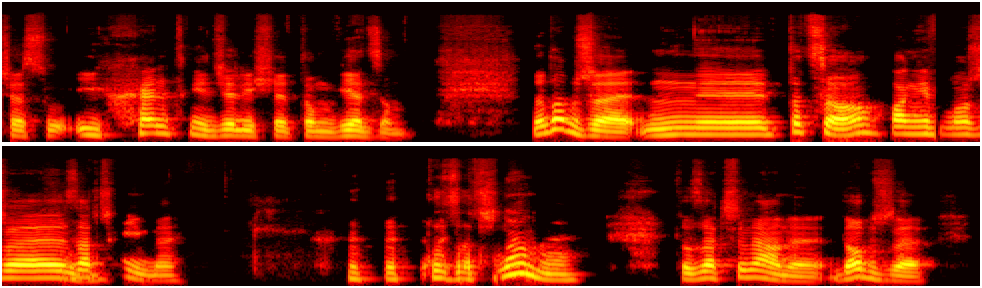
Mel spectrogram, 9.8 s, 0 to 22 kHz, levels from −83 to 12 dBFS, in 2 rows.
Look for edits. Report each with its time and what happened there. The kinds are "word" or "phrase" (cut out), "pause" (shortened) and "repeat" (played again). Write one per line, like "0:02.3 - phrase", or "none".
0:04.7 - word

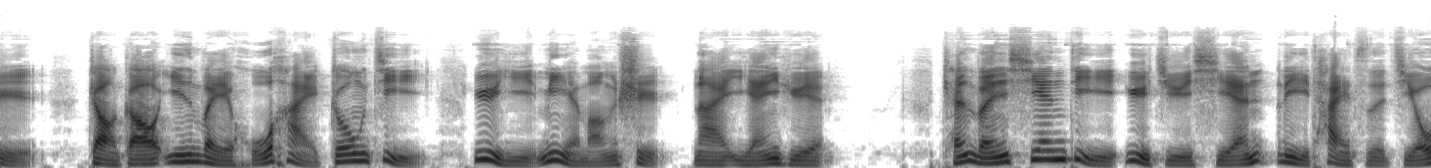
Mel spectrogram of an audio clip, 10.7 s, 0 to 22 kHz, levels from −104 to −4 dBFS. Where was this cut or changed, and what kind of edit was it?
0:05.1 - pause

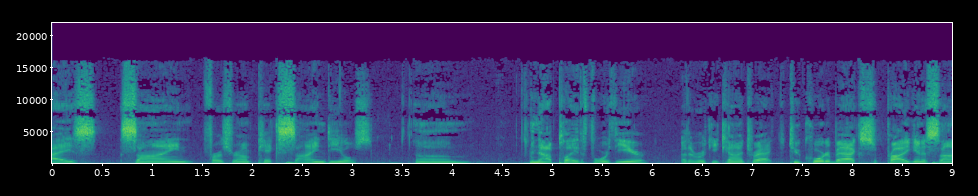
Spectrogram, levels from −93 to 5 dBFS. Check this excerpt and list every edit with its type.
none

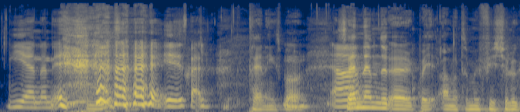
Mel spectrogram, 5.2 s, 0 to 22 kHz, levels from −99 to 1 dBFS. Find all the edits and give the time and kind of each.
0:01.8 - word
0:03.9 - word
0:04.2 - word

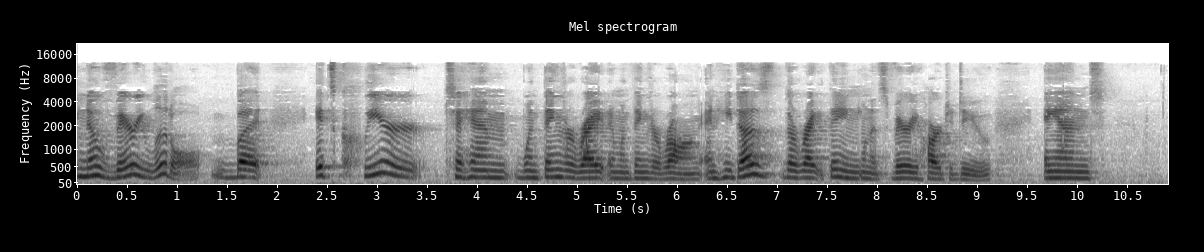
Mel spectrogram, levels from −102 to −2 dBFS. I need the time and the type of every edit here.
0:07.8 - word

